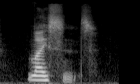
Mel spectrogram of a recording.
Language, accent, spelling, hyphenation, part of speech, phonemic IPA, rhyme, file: English, US, license, li‧cense, noun / verb, /ˈlaɪ.səns/, -aɪsəns, En-us-license.ogg
- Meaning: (noun) 1. A legal document giving official permission to do something; a permit 2. The legal terms under which a person is allowed to use a product, especially software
